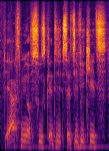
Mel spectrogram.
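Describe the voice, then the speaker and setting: A man from Ghana, a guest in an interview, telling his story in an earnest, halting way and dropping in German terms. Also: medium pitch, steady tone, slight background noise.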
